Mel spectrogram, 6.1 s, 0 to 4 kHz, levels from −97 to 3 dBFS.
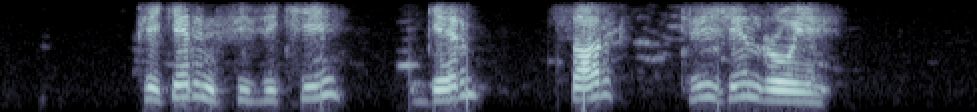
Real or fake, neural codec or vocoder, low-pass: real; none; 3.6 kHz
